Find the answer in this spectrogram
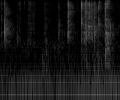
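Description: Faint clicks and light rustling from trading cards and a hard plastic card case being handled, with several small clicks clustered near the end.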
